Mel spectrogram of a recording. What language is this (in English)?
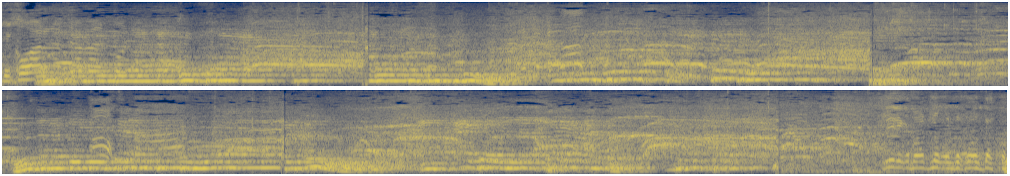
Arabic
